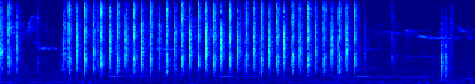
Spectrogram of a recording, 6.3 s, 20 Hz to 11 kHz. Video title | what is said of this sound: Wed 08/11/21 Teaching Adult Coloring With ILene Vick Tropical World Millie Marotta FANTASIA | shake it until i hear it click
